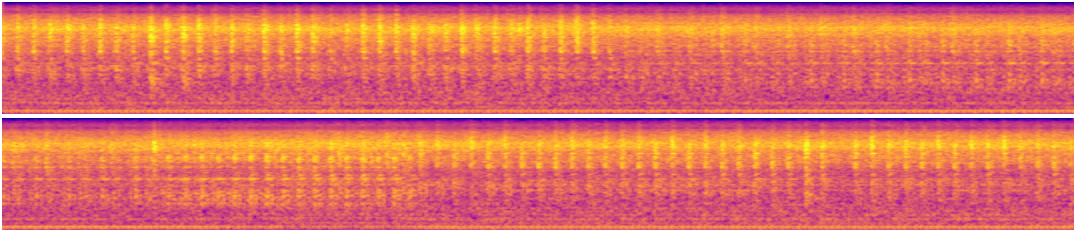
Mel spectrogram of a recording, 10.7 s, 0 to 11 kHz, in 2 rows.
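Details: Internal engine knock on a 1994 Grand, 4-litre engine, at idle: regular knock roughly three a second riding over a steady idle; source still to be found.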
